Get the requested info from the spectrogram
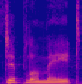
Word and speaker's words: diplomate: No, actually, despite its spelling, it's pronounced diplomate.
